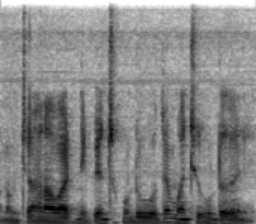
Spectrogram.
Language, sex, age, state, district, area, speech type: Telugu, male, 45-60, Telangana, Nalgonda, rural, spontaneous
